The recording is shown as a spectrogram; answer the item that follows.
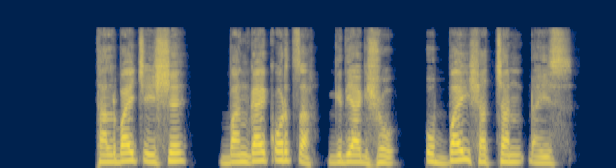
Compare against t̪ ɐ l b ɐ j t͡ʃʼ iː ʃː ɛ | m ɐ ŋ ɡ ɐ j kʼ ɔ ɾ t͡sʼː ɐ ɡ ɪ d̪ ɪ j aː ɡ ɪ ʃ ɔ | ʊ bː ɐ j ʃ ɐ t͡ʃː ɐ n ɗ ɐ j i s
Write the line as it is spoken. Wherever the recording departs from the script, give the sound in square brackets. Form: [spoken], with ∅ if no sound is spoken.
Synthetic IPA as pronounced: t̪ ɐ l b ɐ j t͡ʃʼ iː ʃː ɛ | [b] ɐ ŋ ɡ ɐ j kʼ ɔ ɾ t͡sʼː ɐ ɡ ɪ d̪ ɪ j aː ɡ ɪ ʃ ɔ | ʊ bː ɐ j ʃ ɐ t͡ʃː ɐ n ɗ ɐ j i s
